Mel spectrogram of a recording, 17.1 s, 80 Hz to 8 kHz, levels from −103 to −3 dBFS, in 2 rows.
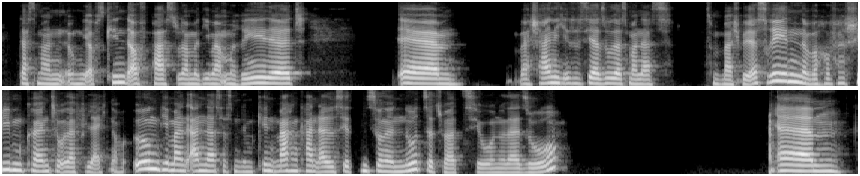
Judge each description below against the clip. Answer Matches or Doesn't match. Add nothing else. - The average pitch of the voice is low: Doesn't match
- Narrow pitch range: Doesn't match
